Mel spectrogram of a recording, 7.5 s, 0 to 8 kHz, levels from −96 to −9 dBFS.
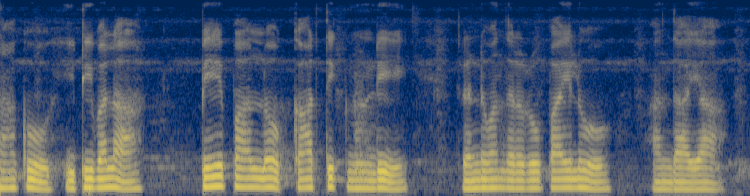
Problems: constant background noise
